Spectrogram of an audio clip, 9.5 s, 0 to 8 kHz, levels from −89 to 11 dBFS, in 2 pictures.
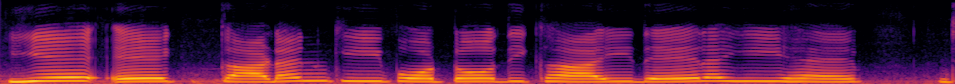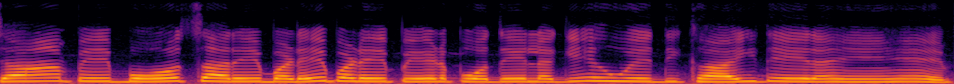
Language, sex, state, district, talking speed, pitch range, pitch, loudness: Hindi, male, Rajasthan, Jaipur, 145 wpm, 275-305 Hz, 285 Hz, -12 LUFS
